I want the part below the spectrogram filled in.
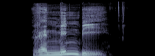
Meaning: renminbi (currency in China)
- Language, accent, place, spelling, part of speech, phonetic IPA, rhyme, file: German, Germany, Berlin, Renminbi, noun, [ˌʁɛnmɪnˈbiː], -iː, De-Renminbi.ogg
